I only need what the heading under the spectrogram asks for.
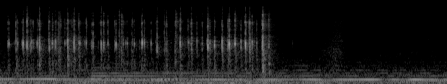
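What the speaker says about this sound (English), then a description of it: "Let me actually type that out." Fast, steady clatter of keys on a computer keyboard, close and fairly quiet, lasting a couple of seconds before stopping abruptly, with a low hum underneath and no talk.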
